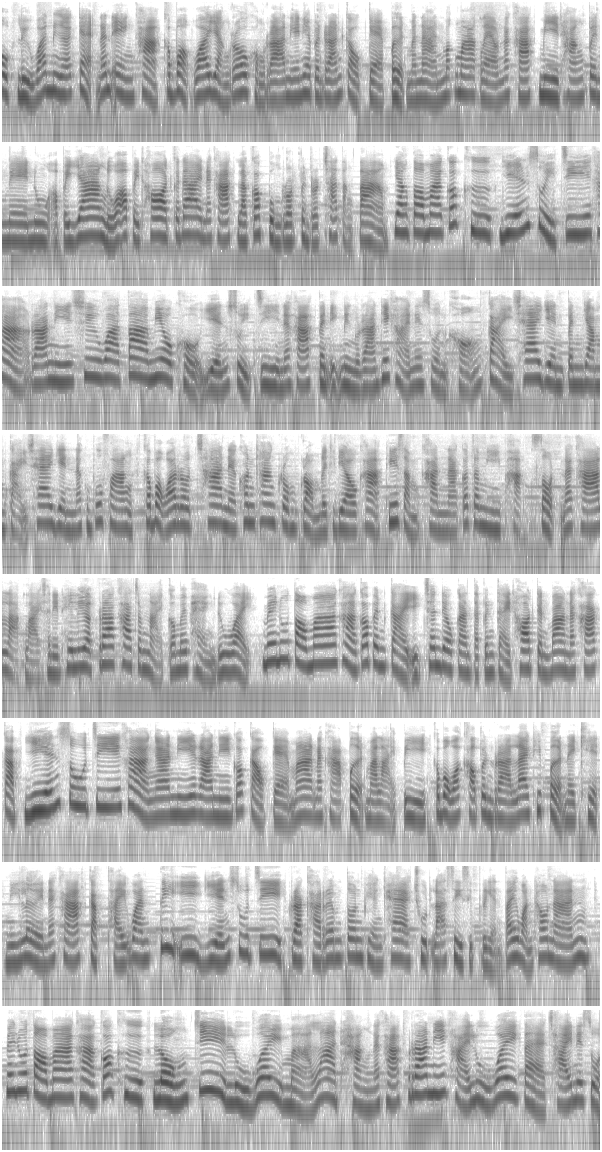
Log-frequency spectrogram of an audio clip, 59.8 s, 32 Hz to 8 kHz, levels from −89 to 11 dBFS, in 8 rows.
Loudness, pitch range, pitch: -30 LUFS, 185-240 Hz, 210 Hz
